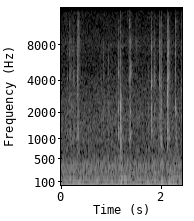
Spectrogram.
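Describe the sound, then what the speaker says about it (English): Computer keyboard typing: a quick, light run of close key clicks in small clusters over a faint steady background hum, with no talk. "let's just type the word"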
